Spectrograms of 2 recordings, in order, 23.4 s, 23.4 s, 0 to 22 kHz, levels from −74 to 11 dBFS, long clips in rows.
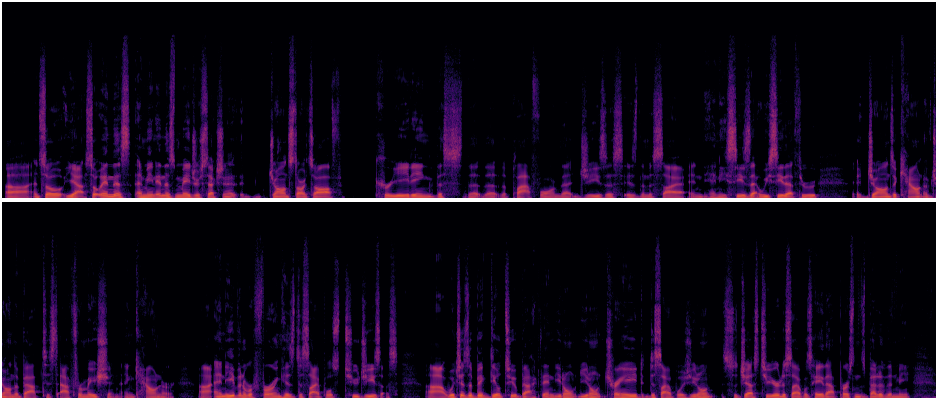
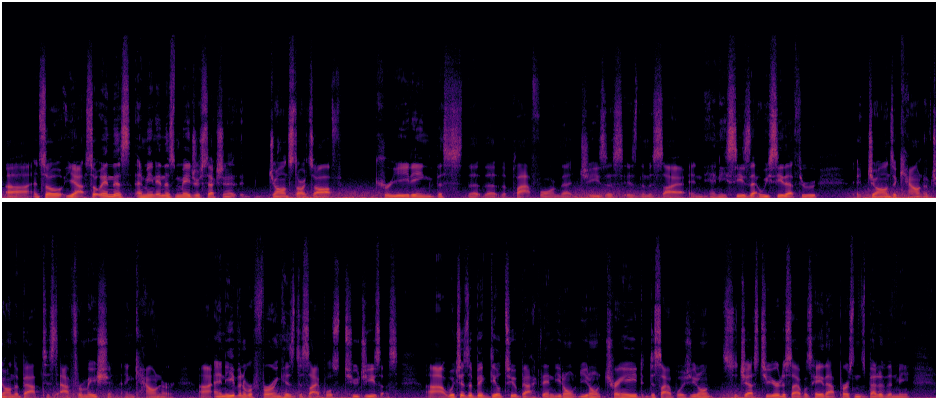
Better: first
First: none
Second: wind noise on the microphone; occasional gusts; 20 dB below the speech

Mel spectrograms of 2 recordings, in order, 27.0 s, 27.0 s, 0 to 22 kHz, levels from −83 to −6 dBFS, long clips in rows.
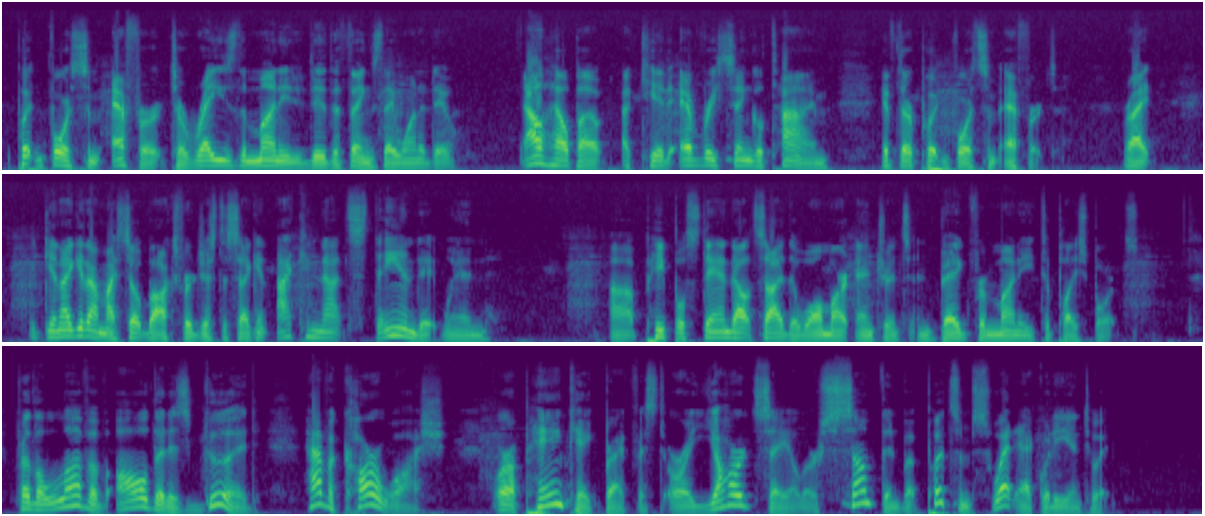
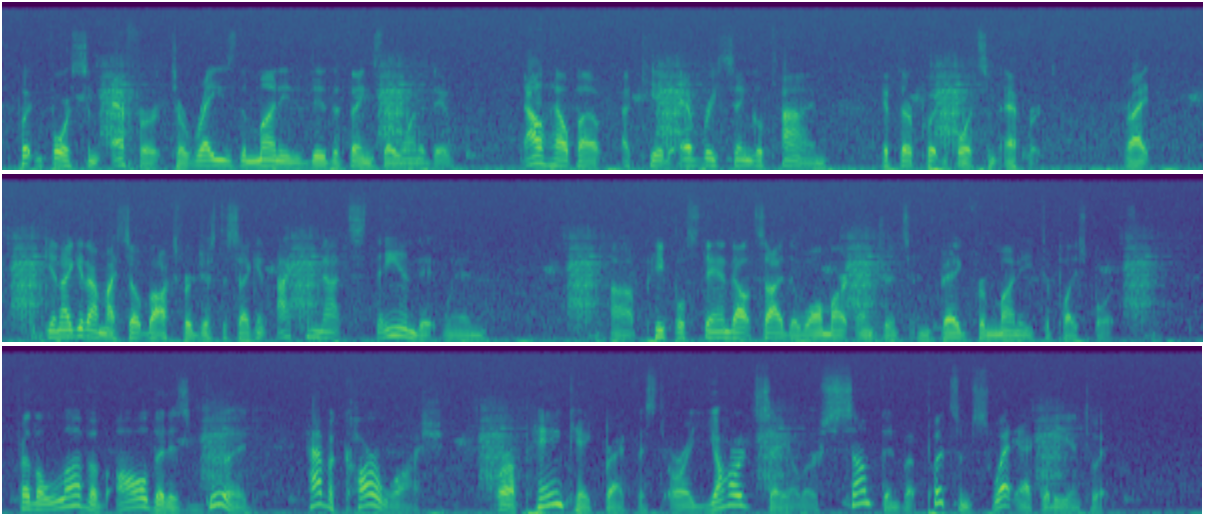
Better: first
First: hiss; faint; throughout; 30 dB below the speech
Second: hiss; loud; throughout; 8 dB below the speech

